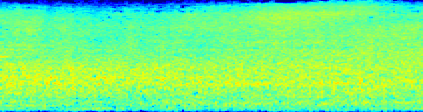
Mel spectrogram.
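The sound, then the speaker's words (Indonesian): Steady street traffic at a bus stop hums and rushes by at moderate loudness, a continuous wash of passing vehicles with no distinct pauses and no voices. “Kita bisa naik bus di halte bus ini.”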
